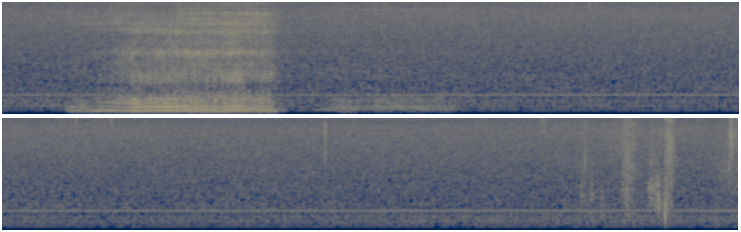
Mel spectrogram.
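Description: One loud rasping snore followed by a softer breath, then near silence with a faint steady hum in the room.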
